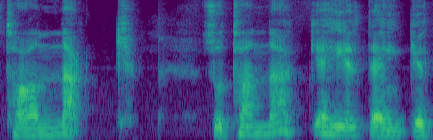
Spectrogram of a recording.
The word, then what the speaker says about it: Tanak: Om du tar den första bokstaven ifrån vart och ett av de här orden, då får du T, N och K på hebreiska. Och det uttalas Tanak.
